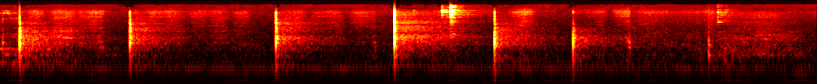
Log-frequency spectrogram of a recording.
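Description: A pen writes on paper in short, rapid strokes, with about eight sharp scratches spaced roughly half a second apart, close and quiet with no talking.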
